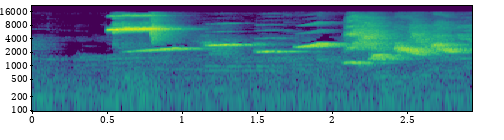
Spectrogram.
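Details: White-rumped shama, a champion murai, singing a high piercing whistle followed by several clear slurred notes and a rich rising jumble of phrases.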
